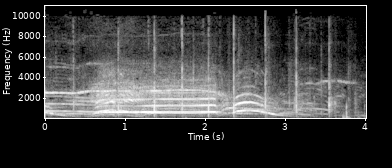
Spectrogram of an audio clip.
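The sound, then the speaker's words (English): A crowd at the 2014 Council of Conservative Citizens National Conference on Music Valley Drive in Nashville, Tennessee, lets out a loud rebel yell: many high, wavering whoops and hollers overlapping and swooping up and down, with scattered claps, tapering off over about four seconds. “Let's hear a good old-fashioned rebel yell.”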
